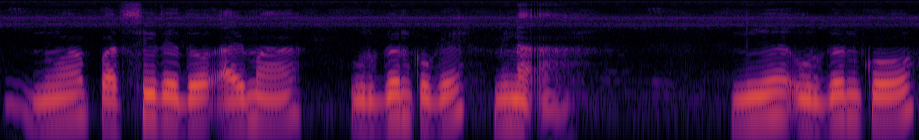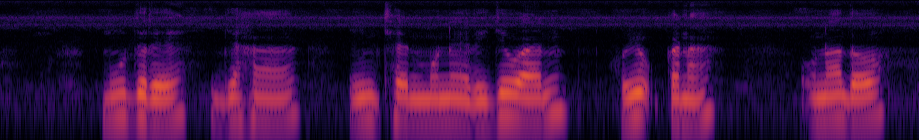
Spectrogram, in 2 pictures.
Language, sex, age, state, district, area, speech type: Santali, male, 18-30, West Bengal, Bankura, rural, spontaneous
